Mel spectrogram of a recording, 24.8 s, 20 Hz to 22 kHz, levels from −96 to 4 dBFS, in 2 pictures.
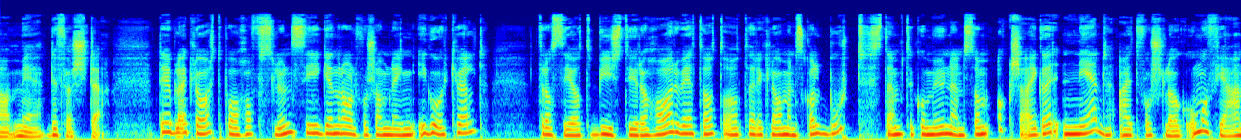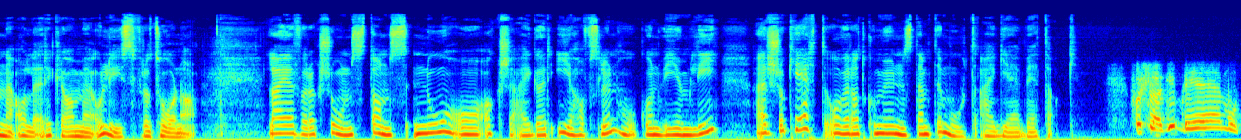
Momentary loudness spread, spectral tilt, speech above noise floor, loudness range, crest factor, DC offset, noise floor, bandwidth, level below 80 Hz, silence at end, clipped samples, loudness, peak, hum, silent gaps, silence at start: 9 LU; -6.5 dB/octave; 27 dB; 3 LU; 12 dB; 2%; -47 dBFS; 14.5 kHz; -48 dBFS; 0 s; under 0.1%; -21 LUFS; -8 dBFS; none; none; 0 s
